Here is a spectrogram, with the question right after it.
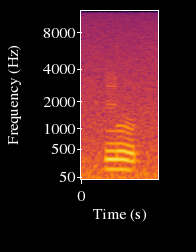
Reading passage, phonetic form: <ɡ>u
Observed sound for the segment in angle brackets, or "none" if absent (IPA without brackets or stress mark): ŋ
